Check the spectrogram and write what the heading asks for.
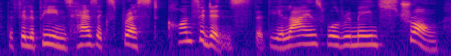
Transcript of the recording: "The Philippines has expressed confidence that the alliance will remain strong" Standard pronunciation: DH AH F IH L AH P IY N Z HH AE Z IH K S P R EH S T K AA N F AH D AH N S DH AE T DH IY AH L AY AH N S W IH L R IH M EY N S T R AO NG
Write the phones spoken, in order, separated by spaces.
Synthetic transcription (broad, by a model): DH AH F IH L AH P IY N Z HH AE Z IH K S P R EH S T K AA N F AH D AH N S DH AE T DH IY AH L AY AH N S W IH L R IH M EY N S T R AO NG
